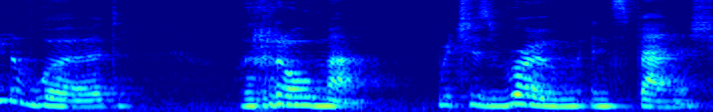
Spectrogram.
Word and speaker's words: Roma: you say the word Roma, which is Rome in Spanish, yeah? So you roll your R's, and then you say Roma, Roma, Roma.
